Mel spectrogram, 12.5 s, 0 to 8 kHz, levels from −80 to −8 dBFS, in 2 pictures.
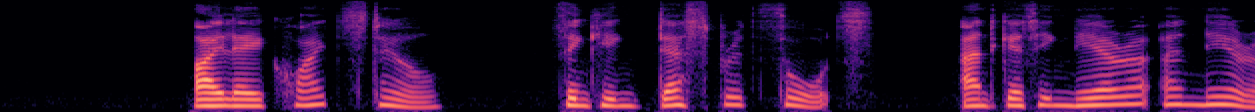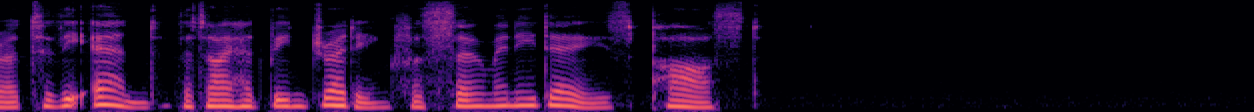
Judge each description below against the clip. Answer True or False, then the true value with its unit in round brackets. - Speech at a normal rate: False (120 wpm)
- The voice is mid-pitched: True (175 Hz)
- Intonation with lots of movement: False (3.3 semitones)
